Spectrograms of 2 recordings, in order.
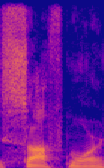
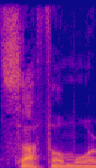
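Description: First: The word is said with two syllables. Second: The word is said with three syllables. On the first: The speaker calls it right. "most Americans wouldn't know that there's a third O in there. So we say sophomore" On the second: The speaker calls it wrong. "not sophomore"

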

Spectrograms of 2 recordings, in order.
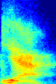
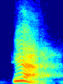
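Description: First: It is said curtly, sounding rude and dismissive. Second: It is said in a softer, friendlier tone. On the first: The reply comes across as rude. "And I said it like that, like, ... the way I say that sometimes is so rude" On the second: The reply is meant as harmless. "And I thought I said it like"

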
